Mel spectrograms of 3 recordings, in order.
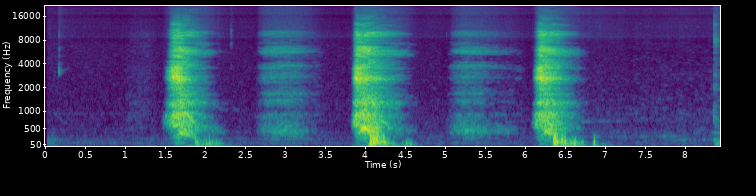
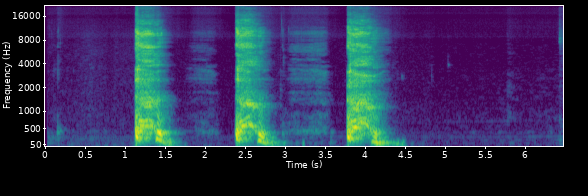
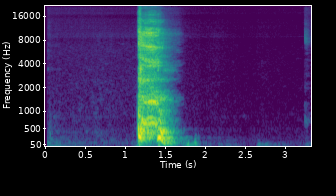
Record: exhalation_length: 8.4 s
exhalation_amplitude: 32767
exhalation_signal_mean_std_ratio: 0.3
three_cough_length: 6.5 s
three_cough_amplitude: 32768
three_cough_signal_mean_std_ratio: 0.34
cough_length: 3.3 s
cough_amplitude: 32767
cough_signal_mean_std_ratio: 0.28
survey_phase: alpha (2021-03-01 to 2021-08-12)
age: 65+
gender: Male
wearing_mask: 'No'
symptom_cough_any: true
smoker_status: Ex-smoker
respiratory_condition_asthma: false
respiratory_condition_other: false
recruitment_source: REACT
submission_delay: 2 days
covid_test_result: Negative
covid_test_method: RT-qPCR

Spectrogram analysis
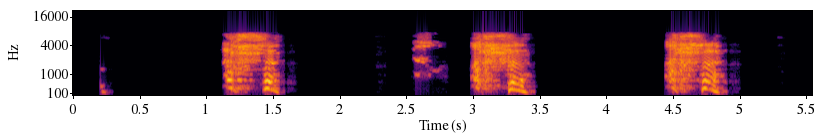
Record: three_cough_length: 5.5 s
three_cough_amplitude: 32768
three_cough_signal_mean_std_ratio: 0.4
survey_phase: beta (2021-08-13 to 2022-03-07)
age: 65+
gender: Female
wearing_mask: 'No'
symptom_none: true
smoker_status: Never smoked
respiratory_condition_asthma: true
respiratory_condition_other: false
recruitment_source: REACT
submission_delay: 1 day
covid_test_result: Negative
covid_test_method: RT-qPCR
influenza_a_test_result: Negative
influenza_b_test_result: Negative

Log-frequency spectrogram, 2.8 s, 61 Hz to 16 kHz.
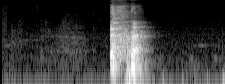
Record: cough_length: 2.8 s
cough_amplitude: 9066
cough_signal_mean_std_ratio: 0.26
survey_phase: beta (2021-08-13 to 2022-03-07)
age: 18-44
gender: Male
wearing_mask: 'No'
symptom_sore_throat: true
smoker_status: Never smoked
respiratory_condition_asthma: false
respiratory_condition_other: false
recruitment_source: REACT
submission_delay: 1 day
covid_test_result: Negative
covid_test_method: RT-qPCR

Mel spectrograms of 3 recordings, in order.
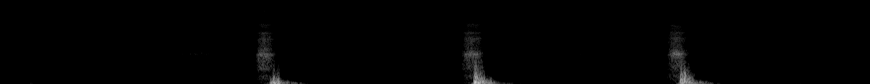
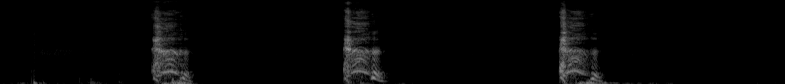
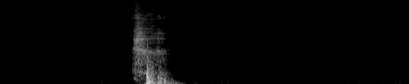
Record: exhalation_length: 8.7 s
exhalation_amplitude: 7375
exhalation_signal_mean_std_ratio: 0.19
three_cough_length: 7.9 s
three_cough_amplitude: 5314
three_cough_signal_mean_std_ratio: 0.31
cough_length: 4.1 s
cough_amplitude: 20853
cough_signal_mean_std_ratio: 0.17
survey_phase: beta (2021-08-13 to 2022-03-07)
age: 18-44
gender: Female
wearing_mask: 'No'
symptom_runny_or_blocked_nose: true
symptom_sore_throat: true
symptom_fatigue: true
symptom_headache: true
symptom_onset: 13 days
smoker_status: Never smoked
respiratory_condition_asthma: false
respiratory_condition_other: false
recruitment_source: REACT
submission_delay: 2 days
covid_test_result: Negative
covid_test_method: RT-qPCR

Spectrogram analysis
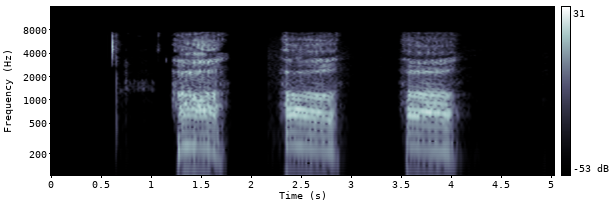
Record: exhalation_length: 5.0 s
exhalation_amplitude: 28981
exhalation_signal_mean_std_ratio: 0.42
survey_phase: beta (2021-08-13 to 2022-03-07)
age: 65+
gender: Male
wearing_mask: 'No'
symptom_none: true
smoker_status: Never smoked
respiratory_condition_asthma: false
respiratory_condition_other: false
recruitment_source: REACT
submission_delay: 1 day
covid_test_result: Negative
covid_test_method: RT-qPCR
influenza_a_test_result: Negative
influenza_b_test_result: Negative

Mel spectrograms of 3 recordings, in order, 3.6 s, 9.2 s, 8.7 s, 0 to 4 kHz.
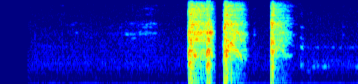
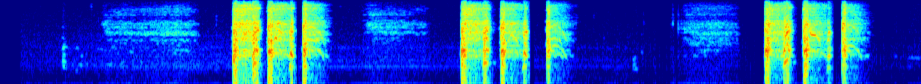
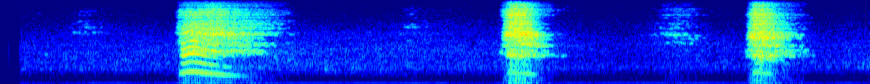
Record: cough_length: 3.6 s
cough_amplitude: 18009
cough_signal_mean_std_ratio: 0.3
three_cough_length: 9.2 s
three_cough_amplitude: 22763
three_cough_signal_mean_std_ratio: 0.34
exhalation_length: 8.7 s
exhalation_amplitude: 6690
exhalation_signal_mean_std_ratio: 0.35
survey_phase: beta (2021-08-13 to 2022-03-07)
age: 45-64
gender: Female
wearing_mask: 'No'
symptom_none: true
smoker_status: Never smoked
respiratory_condition_asthma: false
respiratory_condition_other: false
recruitment_source: REACT
submission_delay: 0 days
covid_test_result: Negative
covid_test_method: RT-qPCR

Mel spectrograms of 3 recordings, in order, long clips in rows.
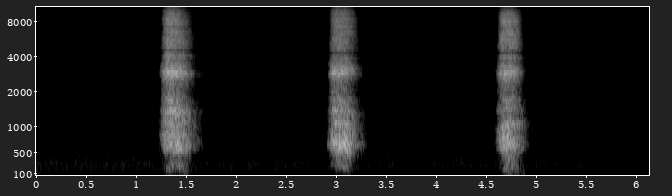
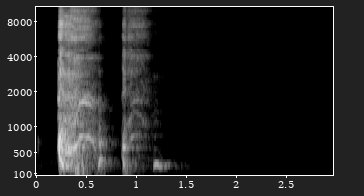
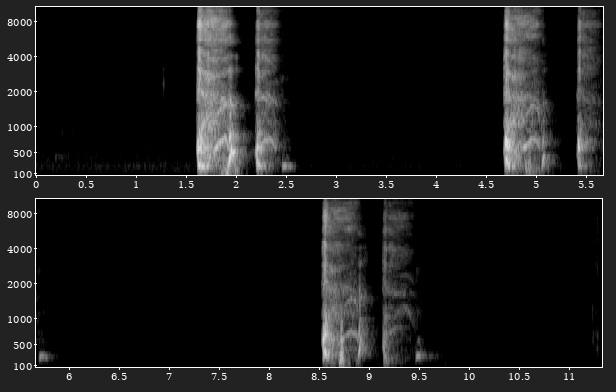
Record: exhalation_length: 6.1 s
exhalation_amplitude: 8745
exhalation_signal_mean_std_ratio: 0.29
cough_length: 3.0 s
cough_amplitude: 31259
cough_signal_mean_std_ratio: 0.3
three_cough_length: 11.3 s
three_cough_amplitude: 32767
three_cough_signal_mean_std_ratio: 0.24
survey_phase: beta (2021-08-13 to 2022-03-07)
age: 65+
gender: Female
wearing_mask: 'No'
symptom_none: true
smoker_status: Never smoked
respiratory_condition_asthma: false
respiratory_condition_other: false
recruitment_source: REACT
submission_delay: 2 days
covid_test_result: Negative
covid_test_method: RT-qPCR
influenza_a_test_result: Negative
influenza_b_test_result: Negative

